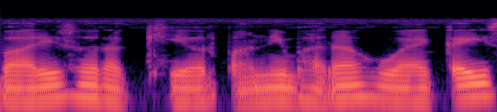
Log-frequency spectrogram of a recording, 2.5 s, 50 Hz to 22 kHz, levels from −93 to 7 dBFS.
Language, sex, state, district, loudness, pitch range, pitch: Hindi, male, Uttar Pradesh, Hamirpur, -27 LUFS, 95-105 Hz, 95 Hz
